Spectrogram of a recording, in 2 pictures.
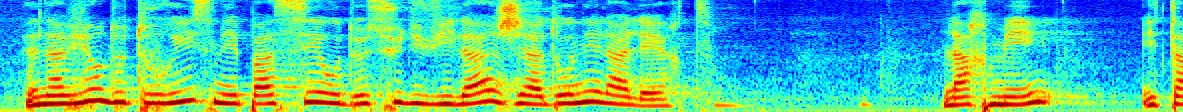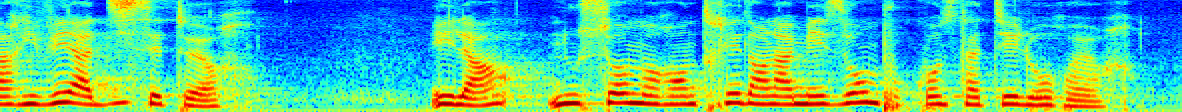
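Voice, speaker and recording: Fairly slow and broken by long, frequent pauses, a woman's fairly high-pitched voice has a dark, mellow tone, very even loudness and ordinary pitch variation. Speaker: reader. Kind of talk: reading of a witness testimony.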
